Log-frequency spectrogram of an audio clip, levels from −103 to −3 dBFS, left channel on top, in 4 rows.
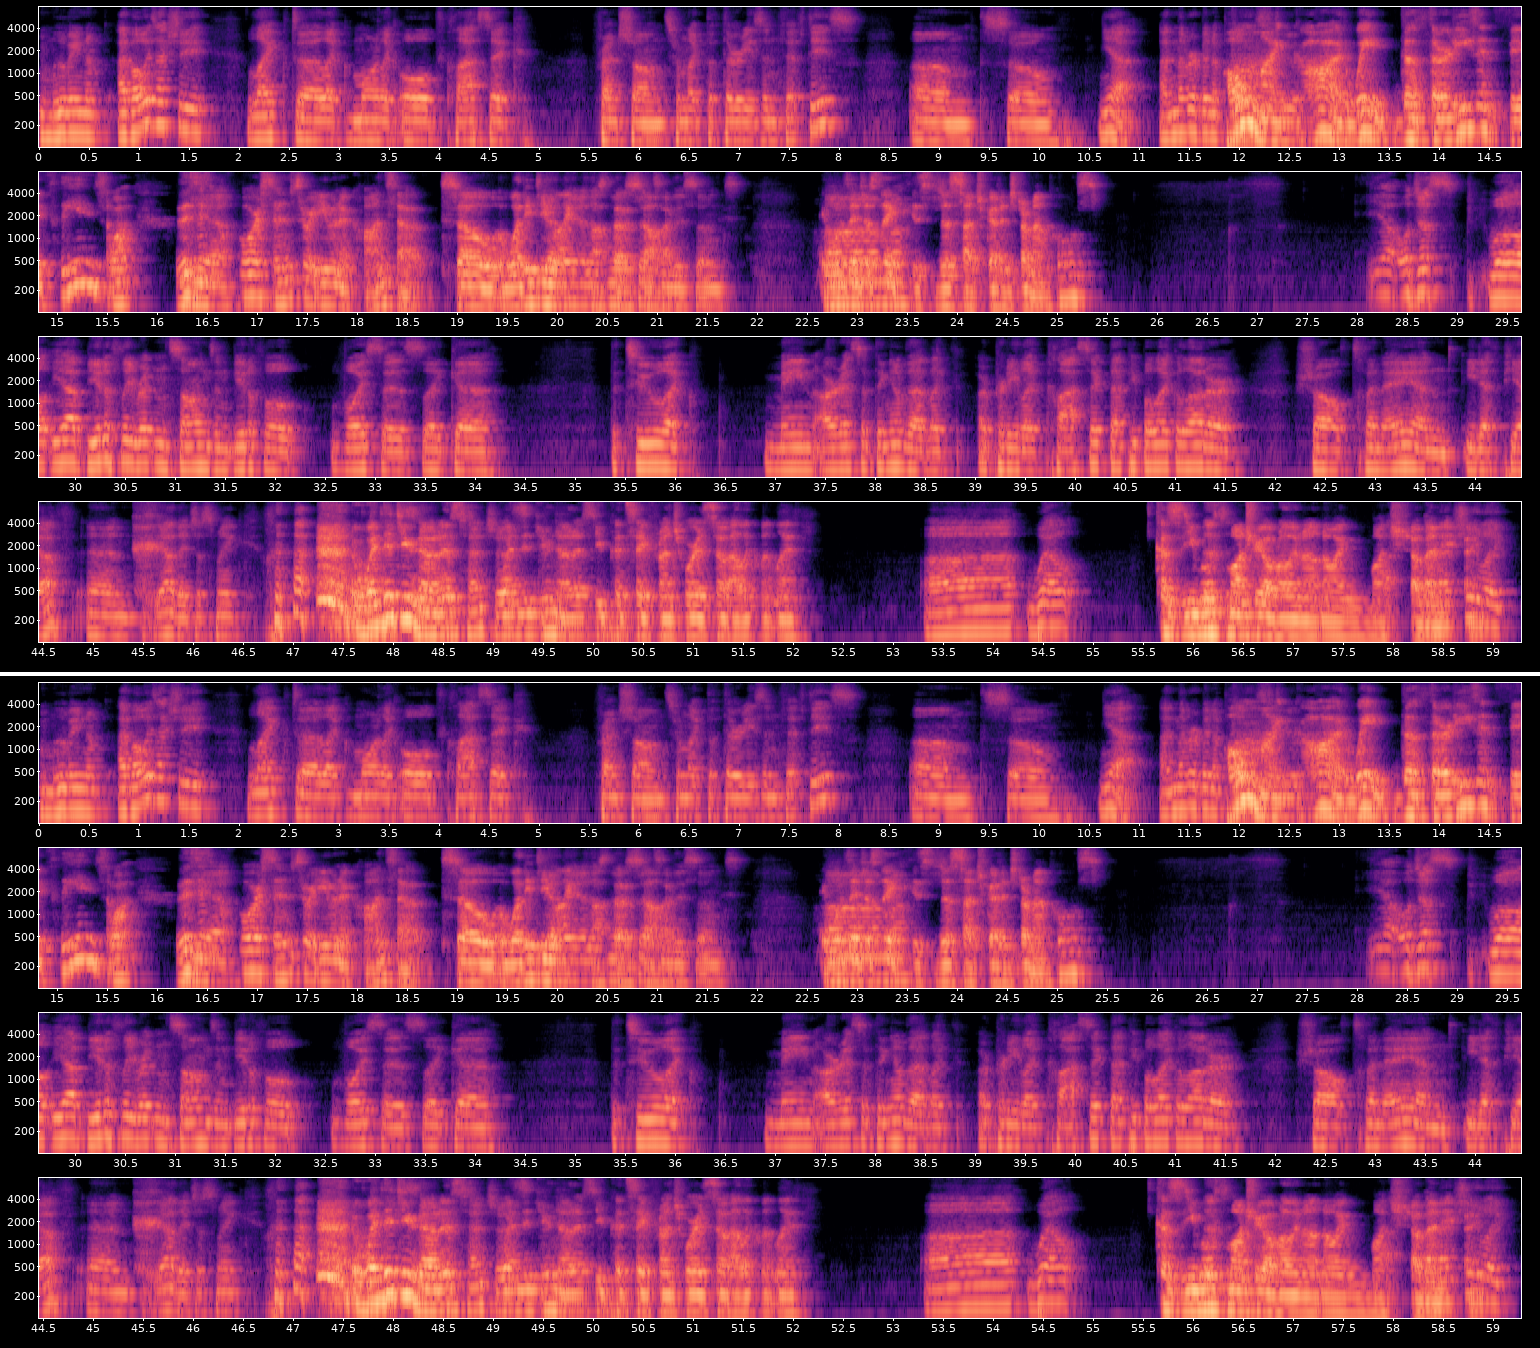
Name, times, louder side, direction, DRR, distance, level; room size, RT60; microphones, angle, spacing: voice 1, 0.0-1.6 2.1-4.9 5.6-8.1 8.7-10.2 10.6-10.9 11.2-12.6 16.3-16.7 19.8-21.8 22.7-23.5 28.1-32.2 32.6-34.2 35.5-36.0 36.9-38.7 39.0-41.6 42.2-49.2 49.6-50.3 53.3-54.8 56.1-56.2 57.9-58.0 58.3-59.1, left 2 dB, 35° left, 0 dB, 0.4 m, -31 dB
voice 2, 11.9-15.7 16.2-16.5 16.8-21.4 22.6-25.4 45.4-45.7 47.2-48.6 49.0-52.0 55.6-58.9, equal, 60° left, -2 dB, 1.2 m, -26 dB
2.4 x 2.2 x 3.4 m, 0.38 s
head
